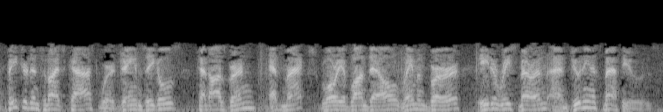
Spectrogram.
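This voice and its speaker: A man's voice: a little high, animated, moderate pace, few pauses, a little hiss or hum. A man announcing a radio show in formal 1950s broadcast style. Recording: muffled vintage radio broadcast, music behind.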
